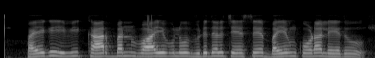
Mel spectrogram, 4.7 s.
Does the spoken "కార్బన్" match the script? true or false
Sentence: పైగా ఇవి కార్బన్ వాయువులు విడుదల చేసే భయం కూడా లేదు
true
